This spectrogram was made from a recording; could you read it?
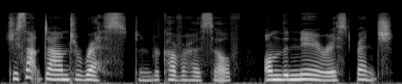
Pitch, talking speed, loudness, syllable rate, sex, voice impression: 210 Hz, 180 wpm, -18 LUFS, 4.6 syllables/s, female, very feminine, very young, very thin, very tensed, powerful, very bright, hard, very clear, slightly fluent, cute, intellectual, very refreshing, very sincere, slightly calm, very friendly, reassuring, very unique, elegant, wild, slightly sweet, very lively, strict, intense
